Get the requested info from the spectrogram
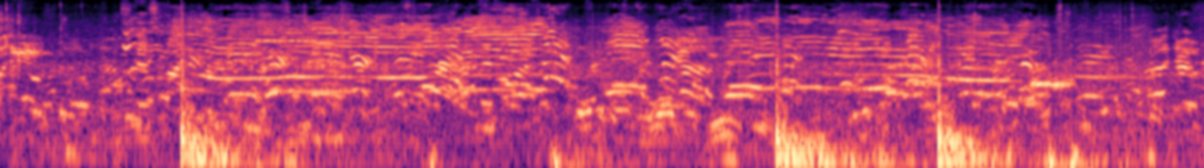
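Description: Aerial fireworks shells bursting in a series of about six booms, with pitched sounds and voices from the watching crowd over them.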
